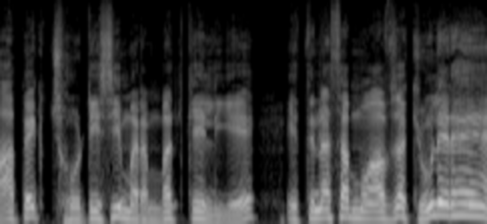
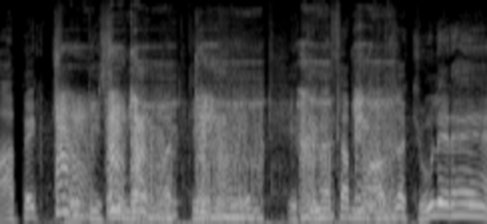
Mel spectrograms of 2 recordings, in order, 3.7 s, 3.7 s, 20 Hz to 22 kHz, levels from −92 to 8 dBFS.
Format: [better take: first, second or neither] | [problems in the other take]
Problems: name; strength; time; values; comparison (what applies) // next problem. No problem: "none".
first | background sound (Growling); 3 dB above the speech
